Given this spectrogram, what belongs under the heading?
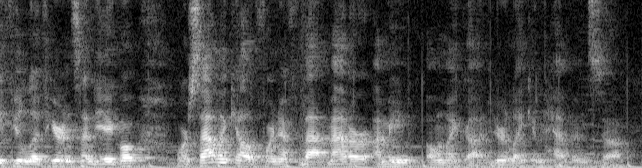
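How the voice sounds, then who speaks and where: A man with a Spanish accent speaks at a very fast pace. Audible room echo and noticeable background noise surround him. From Mexico, Tijuana. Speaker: co-host of a Q&A channel. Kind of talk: casual Q&A chat.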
